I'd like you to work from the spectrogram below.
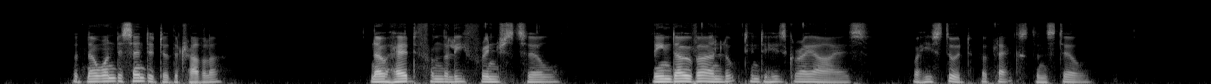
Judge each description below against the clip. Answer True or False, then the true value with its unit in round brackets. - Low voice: True (120 Hz)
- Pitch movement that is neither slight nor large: True (3.1 semitones)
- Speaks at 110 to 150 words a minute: True (140 wpm)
